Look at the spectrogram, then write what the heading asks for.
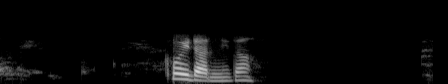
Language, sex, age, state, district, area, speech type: Dogri, female, 45-60, Jammu and Kashmir, Udhampur, rural, conversation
